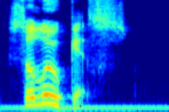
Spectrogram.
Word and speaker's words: Seleucus: Finally, the commander of the Hypaspists, Seleucus, variously pronounced as Seleucus, Seleucus, however you want to say it, I'm going to say Seleucus was married to Apama, the daughter of the Sogdian warlord Spitamenes.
